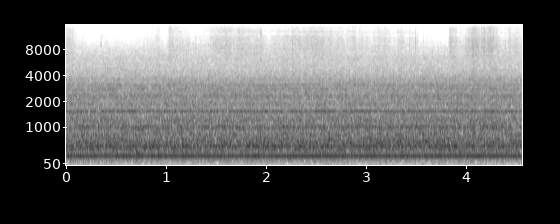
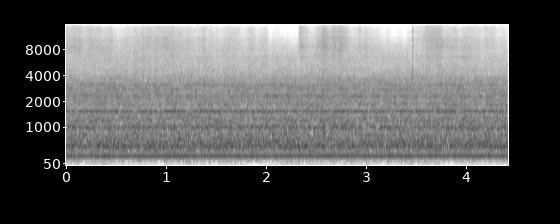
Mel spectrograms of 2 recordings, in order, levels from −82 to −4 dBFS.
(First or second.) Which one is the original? first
